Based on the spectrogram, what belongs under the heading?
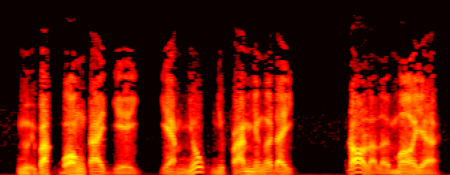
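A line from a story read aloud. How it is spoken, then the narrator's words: Angry. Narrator (Vietnamese): Mục Dịch tức giận nói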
